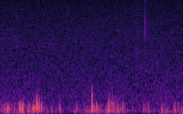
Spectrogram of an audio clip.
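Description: Soft, irregular low thuds and rustling from body movement, such as clothing and arm gestures near the microphone.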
